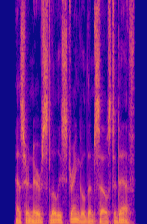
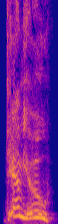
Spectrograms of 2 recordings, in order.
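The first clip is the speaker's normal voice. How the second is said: high strained outburst; cursing in pain; 3 dB louder than usual. Acted. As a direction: spit it back through the pain. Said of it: "she answered the voice".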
